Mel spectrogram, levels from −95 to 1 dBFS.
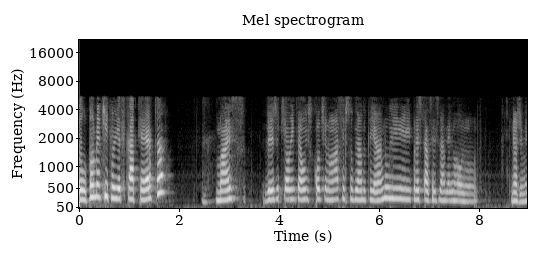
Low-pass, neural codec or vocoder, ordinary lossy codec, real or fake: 5.4 kHz; codec, 16 kHz in and 24 kHz out, 0.6 kbps, FireRedTTS-2 codec; AAC, 48 kbps; fake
